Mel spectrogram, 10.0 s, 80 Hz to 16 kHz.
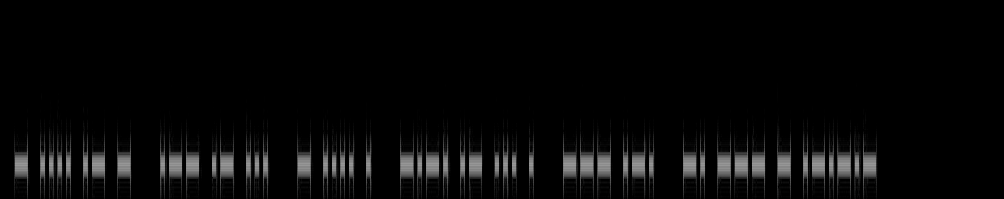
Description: Morse code, heard as a keyed tone, about 28 wpm, 690 Hz. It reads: THAT WAS THE CASE OR NOT.
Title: Sentences from Top 1000 Words - Review Part 3 - 28wpm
